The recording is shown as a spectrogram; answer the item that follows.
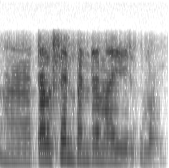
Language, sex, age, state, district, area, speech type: Tamil, female, 45-60, Tamil Nadu, Tiruvarur, rural, conversation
